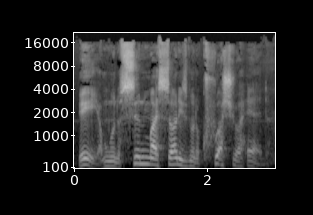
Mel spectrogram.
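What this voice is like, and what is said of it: Weak put-on New York mafia accent. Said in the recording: “Sounds very mafia-like. ... I can't do a good New York accent. Don't expect me to. I'm not from there.”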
